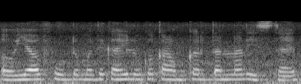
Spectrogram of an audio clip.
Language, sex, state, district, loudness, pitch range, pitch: Marathi, female, Maharashtra, Solapur, -16 LUFS, 220-235 Hz, 230 Hz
